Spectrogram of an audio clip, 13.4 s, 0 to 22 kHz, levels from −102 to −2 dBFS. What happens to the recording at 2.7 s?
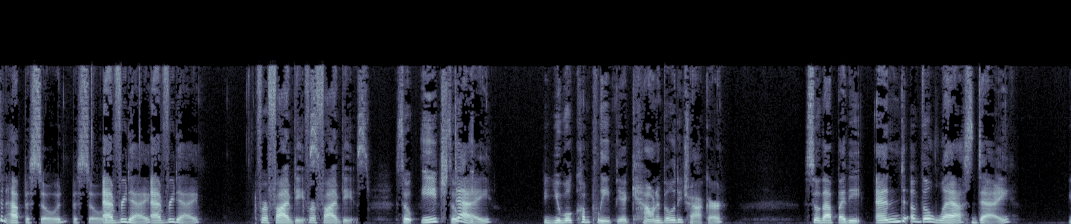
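At 2.7 s the speech is doubled. A doubled audio track runs from 0.92 s to 5.92 s. A second full-band copy trails the original by about 0.7 s. It sits roughly 5 dB quieter. It has no decay or room colour, so it sounds like a flat, overlapping repeat rather than an echo. It starts and stops abruptly at those edges. The likely cause is the same signal being captured again through a slower path.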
